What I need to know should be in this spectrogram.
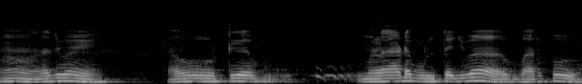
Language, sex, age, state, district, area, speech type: Odia, male, 30-45, Odisha, Mayurbhanj, rural, spontaneous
